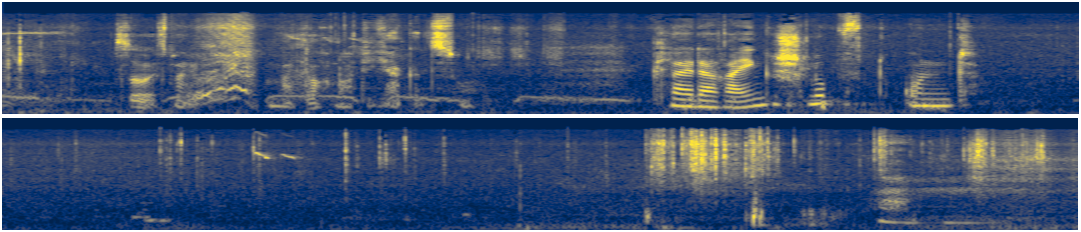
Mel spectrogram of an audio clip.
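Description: A pen tool clicks softly as it presses small plastic beads into place.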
